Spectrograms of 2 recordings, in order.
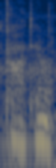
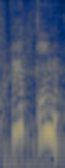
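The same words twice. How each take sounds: First: Whispered "God damn it" with "damn" stressed; muttered frustration, no voice; whispered curse. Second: Higher, falling "God damn it" with "damn" hit; exasperated at a bad move; frustrated curse. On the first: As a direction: hiss "God damn it" under the breath. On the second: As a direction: let "God damn it" out in real annoyance. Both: Real, not acted. Annoyed at the game, twice.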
